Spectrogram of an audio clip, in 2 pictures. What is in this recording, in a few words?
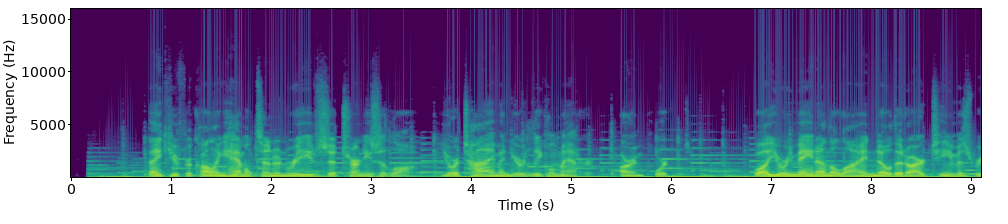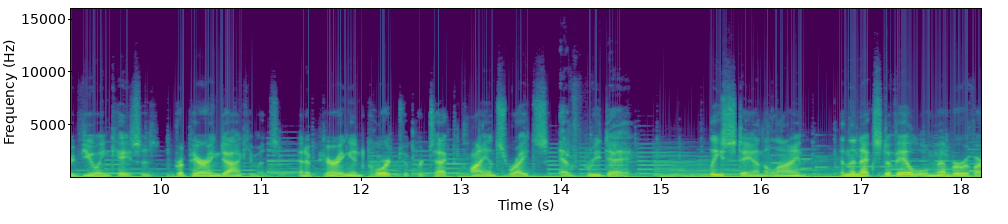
On Hold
